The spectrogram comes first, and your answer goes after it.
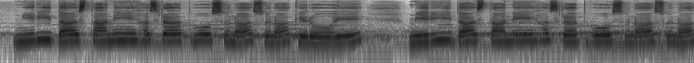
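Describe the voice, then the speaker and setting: Music plays behind a woman speaking in a sad tone. Her pitch varies in an ordinary way. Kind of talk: poetry reading. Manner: sad, emotional.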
